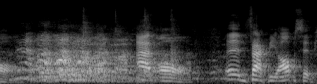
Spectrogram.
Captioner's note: crowd laughs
